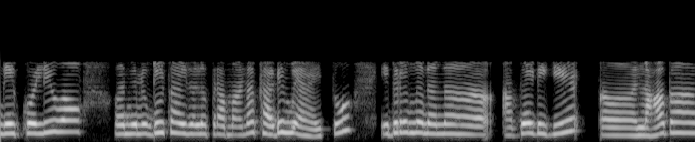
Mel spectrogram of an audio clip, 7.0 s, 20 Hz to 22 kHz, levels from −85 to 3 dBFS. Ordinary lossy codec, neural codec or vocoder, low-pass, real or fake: none; codec, 44.1 kHz, 1.7 kbps, Pupu-Codec; 3.6 kHz; fake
